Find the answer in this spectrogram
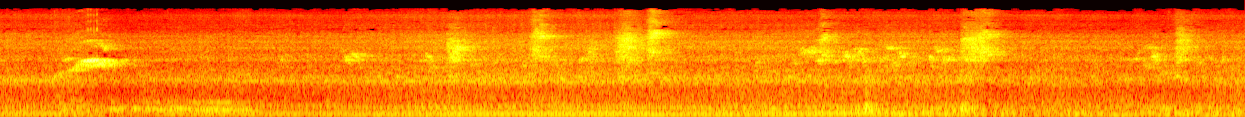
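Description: Birds chirping: short high chirps scattered through, the loudest a short rising one about half a second in, over a steady low background.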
